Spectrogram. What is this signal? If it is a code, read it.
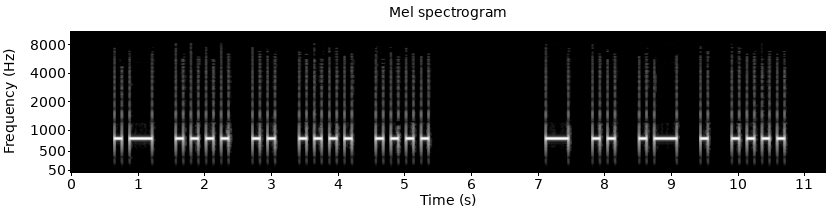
Morse code, heard as a keyed tone, about 10 wpm, 800 Hz. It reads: AHIHH TIAEH
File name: LEZIONI / 2 UHDN / 2 UH 10wpm 1714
